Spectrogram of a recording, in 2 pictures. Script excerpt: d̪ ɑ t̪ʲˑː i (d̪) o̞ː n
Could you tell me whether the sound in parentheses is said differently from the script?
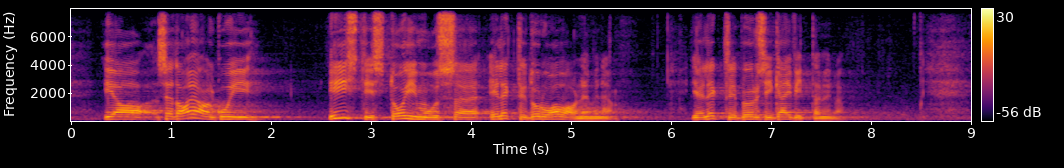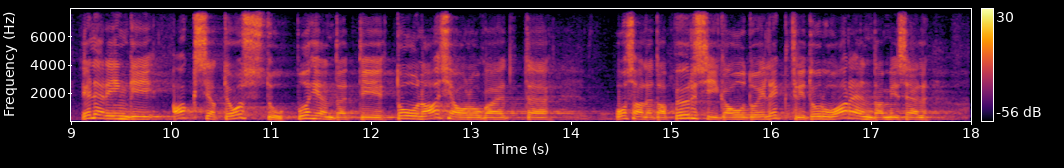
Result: yes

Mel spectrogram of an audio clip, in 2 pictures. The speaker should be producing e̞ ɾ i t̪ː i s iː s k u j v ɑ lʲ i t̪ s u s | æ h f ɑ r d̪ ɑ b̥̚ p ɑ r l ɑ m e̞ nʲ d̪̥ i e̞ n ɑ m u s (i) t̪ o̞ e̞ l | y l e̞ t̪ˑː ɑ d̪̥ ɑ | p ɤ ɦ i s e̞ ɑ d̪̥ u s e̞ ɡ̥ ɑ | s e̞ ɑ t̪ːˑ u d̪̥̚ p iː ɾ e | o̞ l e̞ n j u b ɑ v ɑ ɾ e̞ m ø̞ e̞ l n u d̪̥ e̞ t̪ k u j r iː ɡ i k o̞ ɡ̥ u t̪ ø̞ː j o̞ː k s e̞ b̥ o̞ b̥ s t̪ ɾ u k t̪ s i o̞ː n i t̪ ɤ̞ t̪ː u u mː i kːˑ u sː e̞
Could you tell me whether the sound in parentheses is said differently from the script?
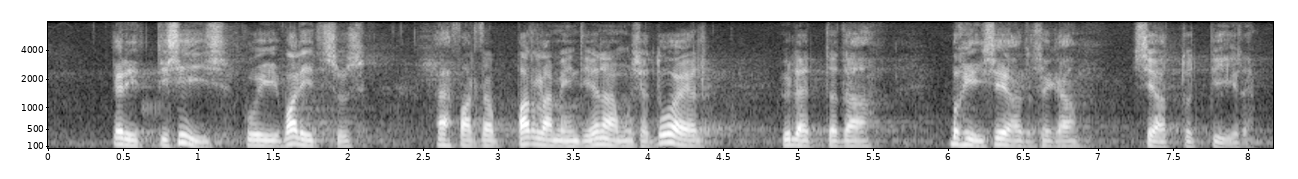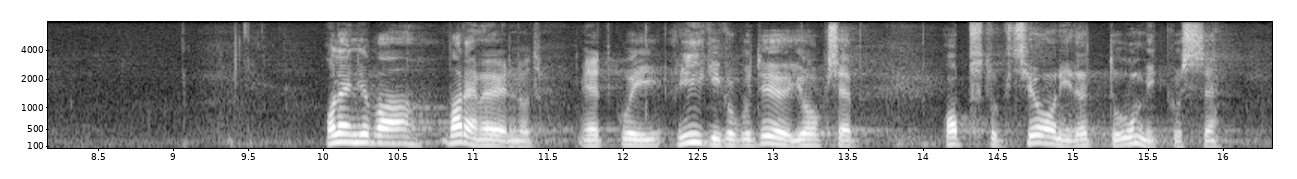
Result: yes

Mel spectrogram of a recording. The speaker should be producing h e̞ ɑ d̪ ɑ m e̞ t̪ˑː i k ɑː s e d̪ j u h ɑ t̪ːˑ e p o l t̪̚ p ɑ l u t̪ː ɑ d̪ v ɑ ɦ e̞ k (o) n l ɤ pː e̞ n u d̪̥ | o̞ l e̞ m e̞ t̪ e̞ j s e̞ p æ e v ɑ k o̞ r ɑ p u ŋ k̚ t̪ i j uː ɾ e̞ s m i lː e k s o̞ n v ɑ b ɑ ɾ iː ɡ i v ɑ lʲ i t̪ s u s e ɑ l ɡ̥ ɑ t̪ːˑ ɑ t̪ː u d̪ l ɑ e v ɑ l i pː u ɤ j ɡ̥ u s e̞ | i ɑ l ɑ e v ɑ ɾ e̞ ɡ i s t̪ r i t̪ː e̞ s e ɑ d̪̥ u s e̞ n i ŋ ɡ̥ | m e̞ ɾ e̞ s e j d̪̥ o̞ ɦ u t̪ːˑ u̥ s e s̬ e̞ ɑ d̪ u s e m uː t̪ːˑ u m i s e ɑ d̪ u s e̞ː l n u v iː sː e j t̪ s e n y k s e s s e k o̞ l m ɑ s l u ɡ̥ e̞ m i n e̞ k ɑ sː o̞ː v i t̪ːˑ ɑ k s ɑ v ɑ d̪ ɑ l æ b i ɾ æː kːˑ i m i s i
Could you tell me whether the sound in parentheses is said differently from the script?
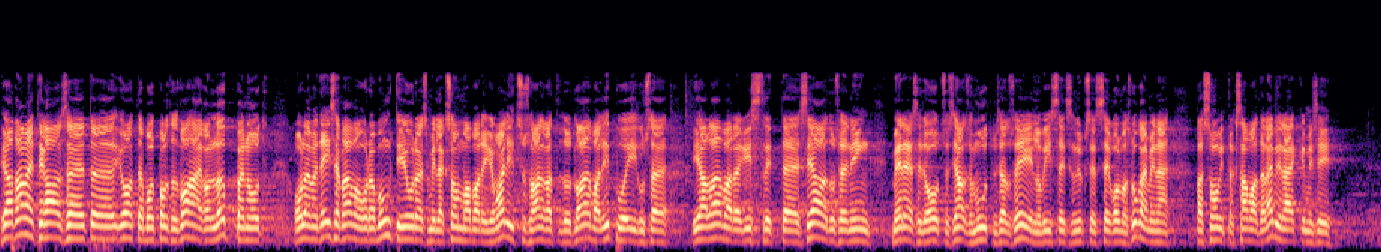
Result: no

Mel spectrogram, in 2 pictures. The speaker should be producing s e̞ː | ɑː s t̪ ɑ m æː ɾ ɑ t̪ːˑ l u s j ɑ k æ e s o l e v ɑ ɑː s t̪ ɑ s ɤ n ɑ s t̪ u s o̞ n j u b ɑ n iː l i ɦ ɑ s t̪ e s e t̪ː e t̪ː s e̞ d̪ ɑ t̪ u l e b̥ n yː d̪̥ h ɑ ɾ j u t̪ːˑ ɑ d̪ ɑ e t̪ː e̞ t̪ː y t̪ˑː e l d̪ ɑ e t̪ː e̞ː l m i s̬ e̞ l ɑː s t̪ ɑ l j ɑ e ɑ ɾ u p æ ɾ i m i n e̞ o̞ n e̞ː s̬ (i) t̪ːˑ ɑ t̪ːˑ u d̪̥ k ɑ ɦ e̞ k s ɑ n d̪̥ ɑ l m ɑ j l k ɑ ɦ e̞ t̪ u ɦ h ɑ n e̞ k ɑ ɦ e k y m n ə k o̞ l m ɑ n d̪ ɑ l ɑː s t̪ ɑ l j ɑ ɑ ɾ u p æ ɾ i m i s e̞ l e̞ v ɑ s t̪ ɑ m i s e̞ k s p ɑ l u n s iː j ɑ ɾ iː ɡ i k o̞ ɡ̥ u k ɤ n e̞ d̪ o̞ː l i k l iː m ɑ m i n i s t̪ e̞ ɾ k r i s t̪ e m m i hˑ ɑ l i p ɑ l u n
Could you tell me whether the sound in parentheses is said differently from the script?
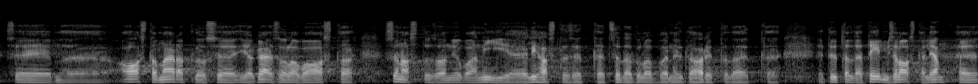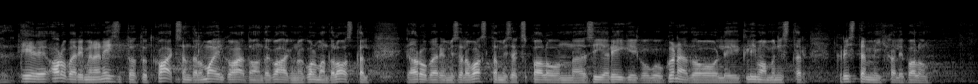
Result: no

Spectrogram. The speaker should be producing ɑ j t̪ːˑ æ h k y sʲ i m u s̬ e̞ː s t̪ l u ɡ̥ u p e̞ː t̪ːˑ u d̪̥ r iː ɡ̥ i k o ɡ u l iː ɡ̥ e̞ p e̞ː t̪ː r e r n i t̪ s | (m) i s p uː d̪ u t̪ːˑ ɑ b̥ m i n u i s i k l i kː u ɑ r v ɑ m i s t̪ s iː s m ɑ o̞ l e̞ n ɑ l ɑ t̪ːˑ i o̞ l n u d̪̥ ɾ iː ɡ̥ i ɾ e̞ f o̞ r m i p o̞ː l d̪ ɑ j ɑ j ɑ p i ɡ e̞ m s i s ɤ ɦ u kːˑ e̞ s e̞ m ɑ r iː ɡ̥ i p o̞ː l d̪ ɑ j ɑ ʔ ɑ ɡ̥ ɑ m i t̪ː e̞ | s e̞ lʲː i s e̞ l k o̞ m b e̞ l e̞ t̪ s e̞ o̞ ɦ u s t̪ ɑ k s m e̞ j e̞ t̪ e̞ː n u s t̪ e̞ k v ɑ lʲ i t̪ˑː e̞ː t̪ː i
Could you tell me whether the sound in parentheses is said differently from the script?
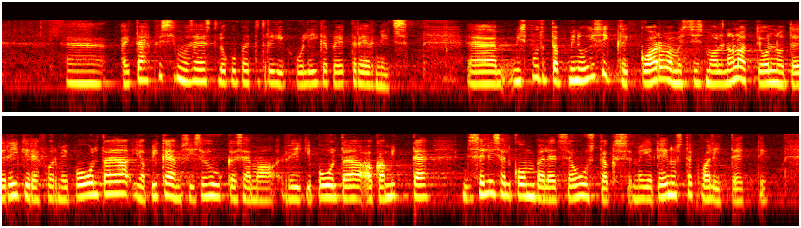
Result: no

